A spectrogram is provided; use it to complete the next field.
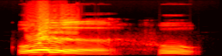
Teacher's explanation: Kul, hu, antara al, hu, tidak ada bunyi pantulan. Perhatikan, antara bunyi al, hu, tidak ada pantulan. Kul, hu. Karena dhammah, pastikan posisi bibir kita membulat.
